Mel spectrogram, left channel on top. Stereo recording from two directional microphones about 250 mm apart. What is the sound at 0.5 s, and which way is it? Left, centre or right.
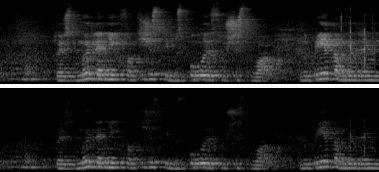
Speech, centre.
